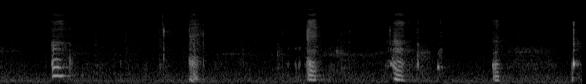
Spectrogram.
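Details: Hiccups: short, abrupt catching sounds about every second, six in six seconds, in a quiet room.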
